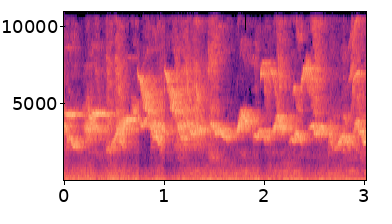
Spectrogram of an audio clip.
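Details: Brief burst of ultramarine grosbeak avalanche song, smeared rapid warbling and high sweeping notes crowding together with little gap, a low background rumble present.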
